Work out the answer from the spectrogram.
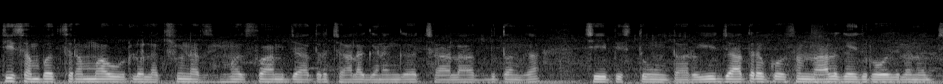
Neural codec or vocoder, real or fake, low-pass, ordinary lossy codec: none; real; 7.2 kHz; none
